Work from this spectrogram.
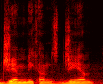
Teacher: the kit vowel is palatalized and diphthongized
